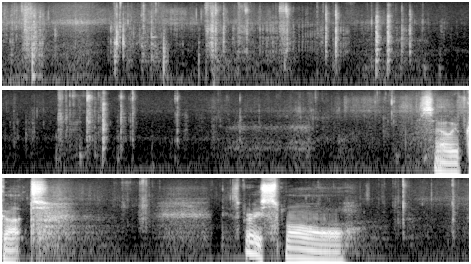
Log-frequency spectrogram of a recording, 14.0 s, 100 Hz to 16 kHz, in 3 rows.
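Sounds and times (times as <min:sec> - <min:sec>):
small parts clicking and tapping: 0:01.1 - 0:08.6, 0:13.1 - 0:14.0.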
